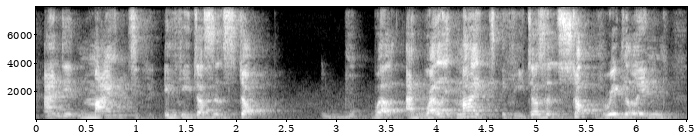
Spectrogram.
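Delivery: loud, high scornful retort; snorting scorn. Acted. Headmistress scoffing at the teacher's plea, loud. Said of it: "snorted the Trunchbull".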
